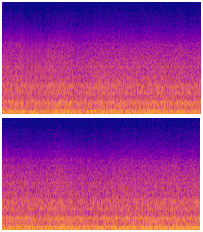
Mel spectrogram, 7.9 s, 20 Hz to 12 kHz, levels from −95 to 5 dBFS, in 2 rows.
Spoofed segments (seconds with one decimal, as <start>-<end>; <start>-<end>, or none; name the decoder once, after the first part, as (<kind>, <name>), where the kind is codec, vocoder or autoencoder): 0.4-0.9 (vocoder, BigVGAN v2)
